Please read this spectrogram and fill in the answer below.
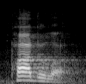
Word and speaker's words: Padula: Padula. That's how you say Vincent Padula. Padula. It's Italian. Nick G was asking. Padula. No, Padula. Padula. P-A. Like one a syllable. D-U-L-A.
